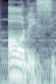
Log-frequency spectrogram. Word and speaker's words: Audeze: Audiz, como ellos quieren que lo pronuncien, Audiz MM100.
